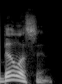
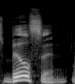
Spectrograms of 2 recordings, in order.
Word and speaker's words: Bilson: Now, I was corrected by Paul Mulick, and he is 100% correct that I keep saying Billison. Now, I don't know where I'm getting those extra syllables in the words, but I am saying extra syllables. It's Bruce Bilson, like Wilson, Bruce Bilson, not Billison.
